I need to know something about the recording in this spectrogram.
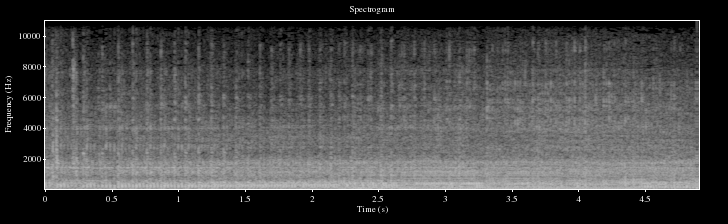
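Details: Homelite Mighty Lite 26 BP backpack leaf blower after carburetor replacement, running 50:1 mix at half choke: steady, loud two-stroke buzz holds an even pitch with no stumbling or surging; normal running before high/low carb adjustment.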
